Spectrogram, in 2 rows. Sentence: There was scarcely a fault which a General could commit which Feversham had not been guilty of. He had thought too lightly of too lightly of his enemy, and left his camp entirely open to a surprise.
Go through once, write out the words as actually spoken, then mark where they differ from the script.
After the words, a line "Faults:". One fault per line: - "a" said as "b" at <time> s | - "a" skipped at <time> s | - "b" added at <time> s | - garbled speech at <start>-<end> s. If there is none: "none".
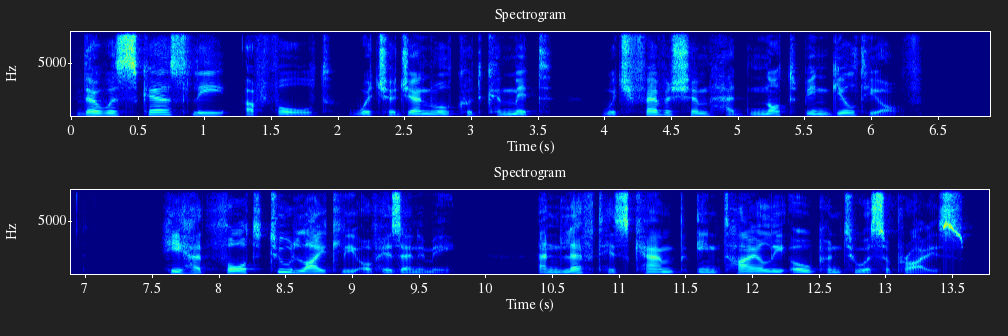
There was scarcely a fault which a General could commit which Feversham had not been guilty of. He had thought too lightly of his enemy, and left his camp entirely open to a surprise.
Faults:
- "too lightly of" skipped at 9.2 s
